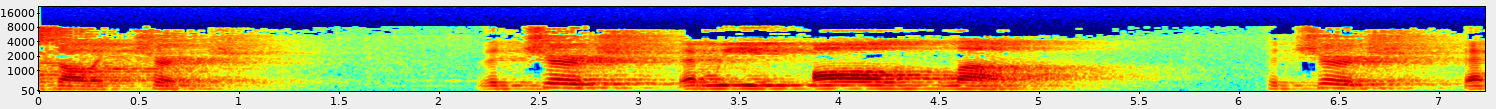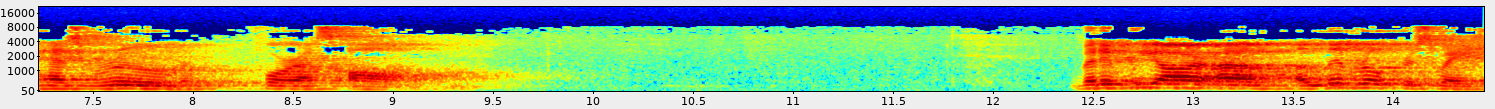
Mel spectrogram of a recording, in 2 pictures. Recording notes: Recorded at Immaculate Conception, Mount Vernon, WA (9:00am)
